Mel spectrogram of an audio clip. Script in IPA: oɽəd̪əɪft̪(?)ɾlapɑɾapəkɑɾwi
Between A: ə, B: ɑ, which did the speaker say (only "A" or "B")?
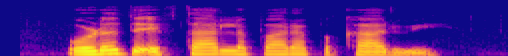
B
